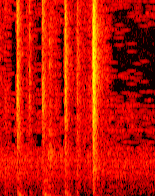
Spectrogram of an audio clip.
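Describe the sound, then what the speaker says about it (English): Typing on a computer keyboard: four or five light, quick key clicks in an uneven rhythm, close and fairly quiet, with no talking. "I'm just typing hello from"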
